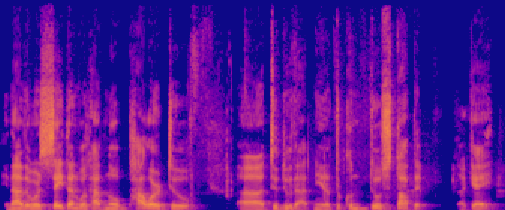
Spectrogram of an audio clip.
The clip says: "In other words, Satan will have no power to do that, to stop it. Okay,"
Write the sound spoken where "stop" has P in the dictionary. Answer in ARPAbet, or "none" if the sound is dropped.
P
